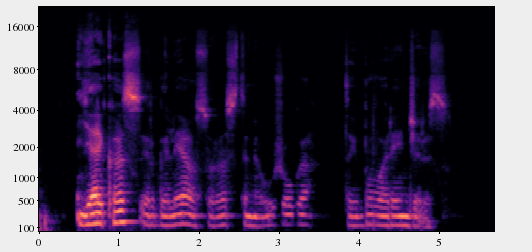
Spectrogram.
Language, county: Lithuanian, Vilnius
